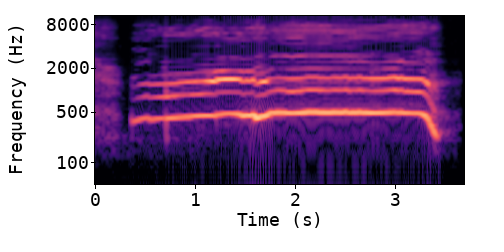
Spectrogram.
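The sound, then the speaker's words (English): A dog lets out one long, drawn-out whine, a steady high cry lasting about three seconds before it drops off sharply at the end, as it leaps away after being pierced by barbed thorns. It sounds loud, with no talking. “And he leaped away, whining to pluck out the thorns.”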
